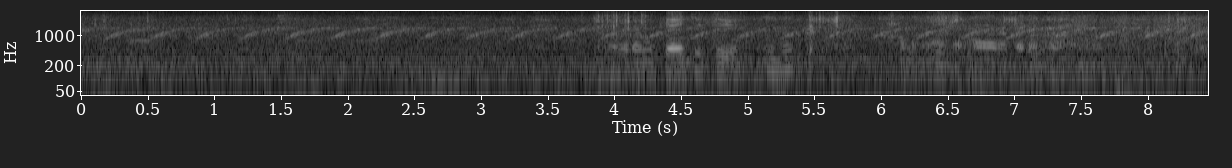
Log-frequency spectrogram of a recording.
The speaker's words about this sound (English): Alarm? It's not too bad. I think we'll be able to live with it. Oh, no, when we boost it. Let's wait a minute for the alarm.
